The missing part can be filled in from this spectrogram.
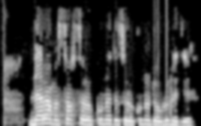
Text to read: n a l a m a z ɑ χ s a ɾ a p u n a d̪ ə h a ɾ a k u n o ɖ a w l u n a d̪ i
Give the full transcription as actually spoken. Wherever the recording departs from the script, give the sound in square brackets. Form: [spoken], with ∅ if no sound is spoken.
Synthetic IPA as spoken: n a [ɾ] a m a [s] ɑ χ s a ɾ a [k] u n a d̪ ə [s] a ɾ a k u n o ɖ a w l u n a d̪ i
